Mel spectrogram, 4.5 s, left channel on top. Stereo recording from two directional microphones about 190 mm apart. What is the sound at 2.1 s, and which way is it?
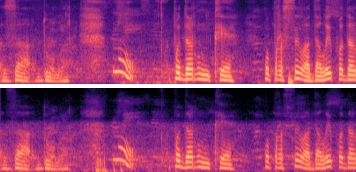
Speech, 30° left (ahead or behind).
